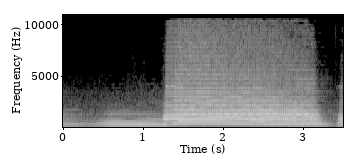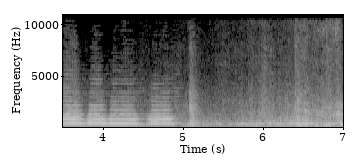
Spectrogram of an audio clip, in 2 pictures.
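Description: Freight train horn sounding: a long blast, then two shorter ones ending about five seconds in. Freight cars then roll past close by, rumbling, with a few clanks from the wheels.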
